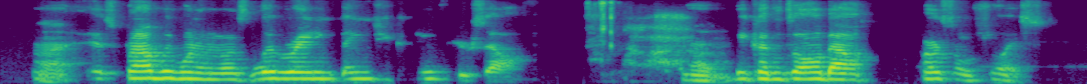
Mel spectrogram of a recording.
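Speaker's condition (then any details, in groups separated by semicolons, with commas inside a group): Spastic quadriplegic cerebral palsy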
